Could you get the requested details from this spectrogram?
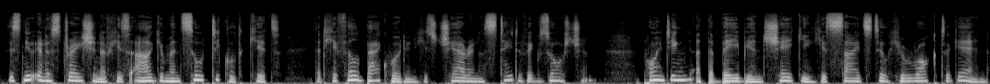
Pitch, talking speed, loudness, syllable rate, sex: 150 Hz, 200 wpm, -20 LUFS, 5.5 syllables/s, male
